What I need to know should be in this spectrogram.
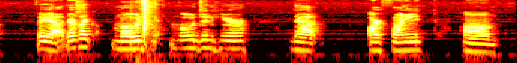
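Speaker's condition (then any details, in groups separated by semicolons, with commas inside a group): Spastic quadriplegic cerebral palsy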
